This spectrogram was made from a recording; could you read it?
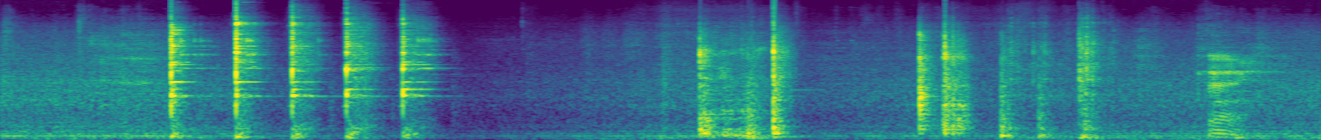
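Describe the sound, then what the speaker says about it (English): A hammer strikes a center punch into a metal part, in two bursts of sharp, ringing metallic blows, five quick hits then several more, close and loud. "Going to try to center punch this thing."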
